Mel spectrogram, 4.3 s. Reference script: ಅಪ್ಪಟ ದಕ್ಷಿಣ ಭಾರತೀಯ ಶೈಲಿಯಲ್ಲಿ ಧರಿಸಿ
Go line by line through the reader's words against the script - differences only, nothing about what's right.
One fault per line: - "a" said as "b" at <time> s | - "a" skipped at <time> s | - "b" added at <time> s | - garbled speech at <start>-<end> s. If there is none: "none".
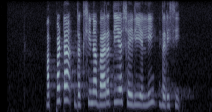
none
